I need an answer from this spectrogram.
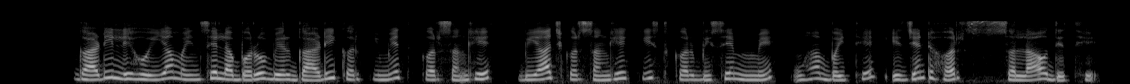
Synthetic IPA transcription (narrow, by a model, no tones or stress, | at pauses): ɡaːɽileɦoːjaməɪnselabəɾobeːɾɡaːɽikəɾkimeːt̪kəɾsə̃ŋɡʱe | bijaːd͡ʒkəɾsə̃ŋɡʱekɪst̪kəɾbɪsemẽ | ʊɦãbəɪt̪ʰeːkeːd͡ʒə̃ɳʈɦəɾsəlaːwd̪eːt̪ʰḛː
